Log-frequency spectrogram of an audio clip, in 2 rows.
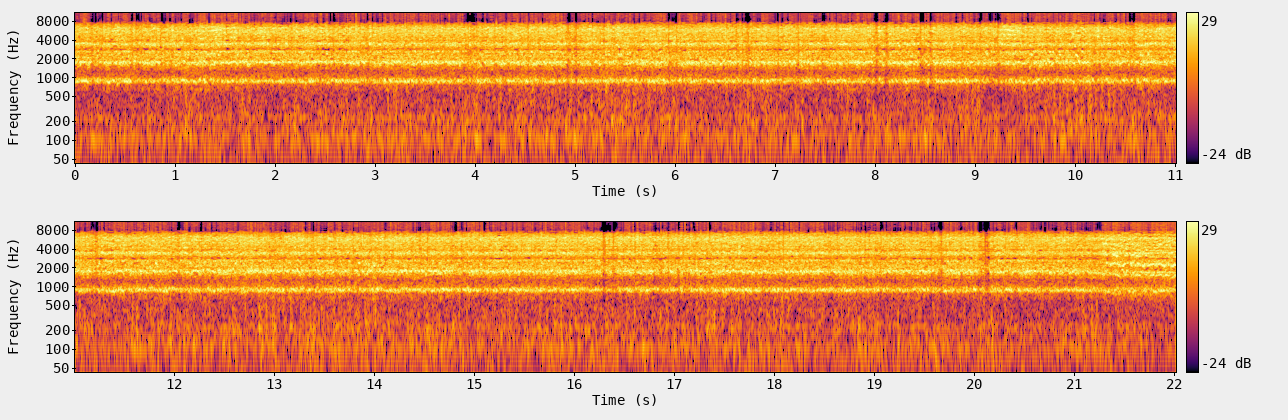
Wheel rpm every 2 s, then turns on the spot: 230, 230, 230, 230, 230, 230, 240, 240, 240, 230, 230.
none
